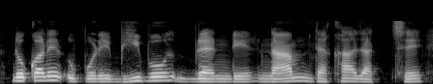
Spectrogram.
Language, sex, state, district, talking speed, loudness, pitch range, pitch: Bengali, male, West Bengal, Alipurduar, 110 wpm, -18 LUFS, 130-165 Hz, 140 Hz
